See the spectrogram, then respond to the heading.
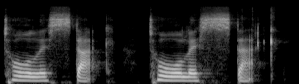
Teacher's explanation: For those of you who are quite far along in my pronunciation course, you'll recognize that combination from some of the articulation exercises. So it is possible to articulate st but in natural flowing speech it's not necessary. Um so we would just remove one of them and and put those two words together. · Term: double st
